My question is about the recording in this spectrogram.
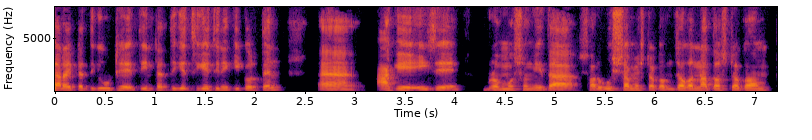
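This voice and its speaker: A man giving a devotional sermon, asking questions and answering them himself, and slipping into slow chants and recited verses. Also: mid-range voice. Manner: asks and answers his own questions. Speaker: preacher.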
